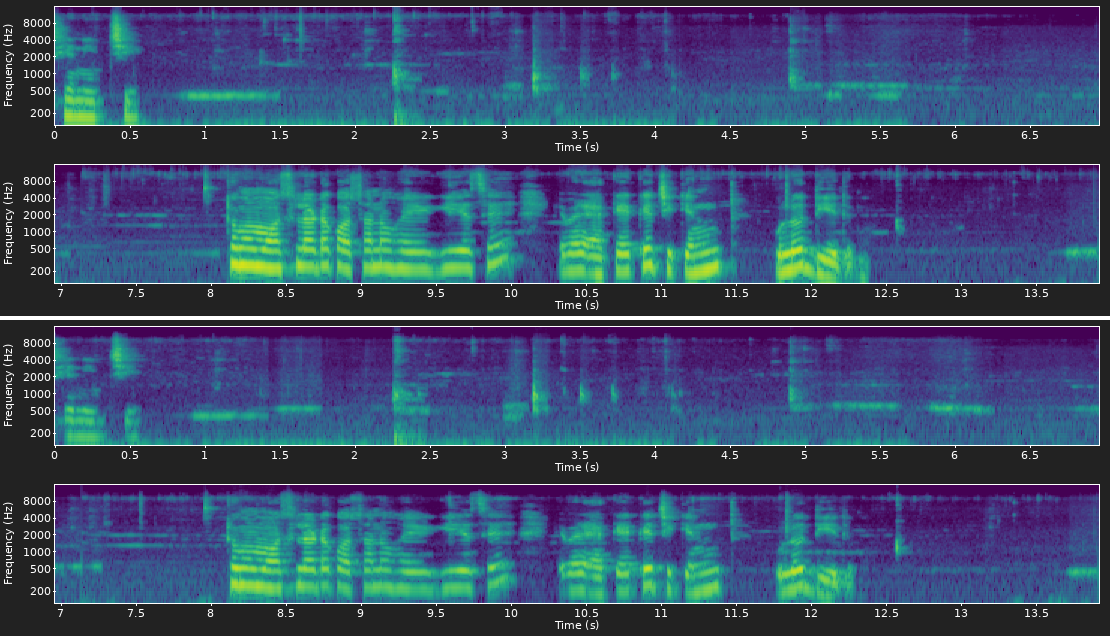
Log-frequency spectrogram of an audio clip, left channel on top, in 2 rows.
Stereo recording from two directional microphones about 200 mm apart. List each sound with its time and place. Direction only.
0.0 s speech: 60° left (ahead or behind)
8.1 s a woman's voice: 45° left (ahead or behind); by 12.3 s 60° left (ahead or behind)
